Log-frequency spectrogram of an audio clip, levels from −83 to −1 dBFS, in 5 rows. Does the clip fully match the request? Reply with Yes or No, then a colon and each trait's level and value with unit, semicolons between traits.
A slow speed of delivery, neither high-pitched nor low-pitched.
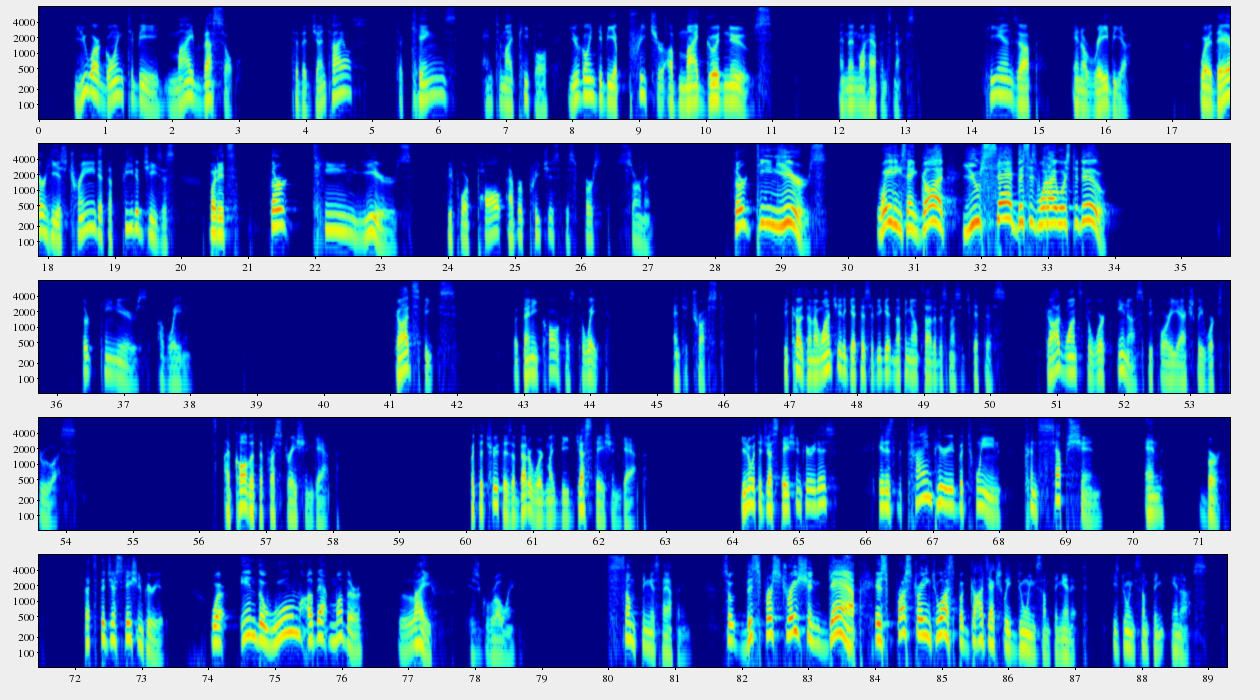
No: slow, 125 wpm; low, 125 Hz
